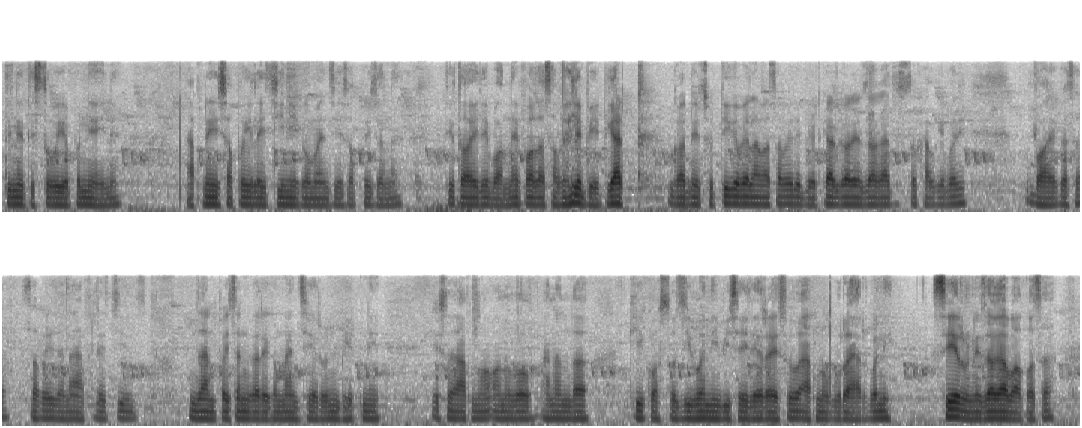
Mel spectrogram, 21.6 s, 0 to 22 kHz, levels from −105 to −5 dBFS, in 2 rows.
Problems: constant background noise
